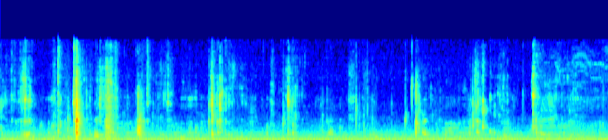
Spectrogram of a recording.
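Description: Close-miked chewing of a sauce-coated fried dumpling (tangsu mandu): irregular wet clicks and smacks of biting and chewing, with one sharper bite about half a second in.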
